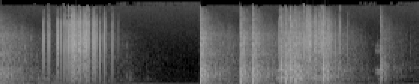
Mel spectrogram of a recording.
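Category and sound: sound effect, fireworks exploding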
